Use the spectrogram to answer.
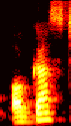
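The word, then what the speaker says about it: August: group of athletes or অগাস্ট group of প্লেয়ারস তার মানে একদল খুব দক্ষ চৌকস খেলোয়াড় সুন্দর না উচ্চারণ হবে তখন এটার অগাস্ট সেইম বানান আর ওটা এডজেক্টিভ রাইট আর এটা হচ্ছে অগস্ট এটা নাউন রাইট এবং এটা প্রপার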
